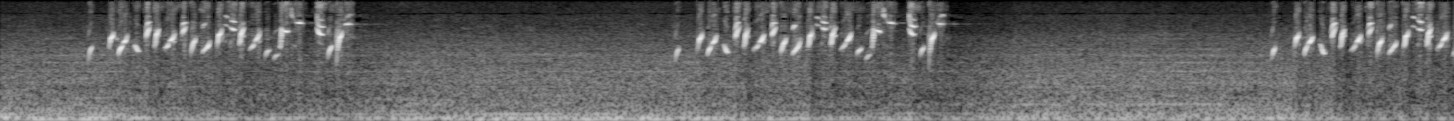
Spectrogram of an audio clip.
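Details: European goldfinch, wild bird recorded in Médéa, delivering three bright twittering phrases of quick liquid chirps and trills, separated by short gaps, with faint low traffic-like hum beneath.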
